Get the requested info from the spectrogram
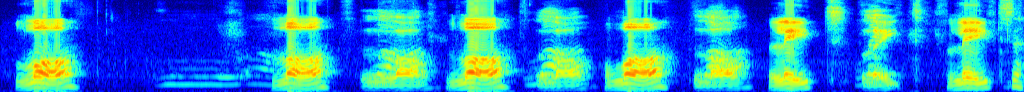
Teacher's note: জিভার সামনের অংশ উপরের দাঁতের গোড়ায় নিয়ে যেতে হবে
